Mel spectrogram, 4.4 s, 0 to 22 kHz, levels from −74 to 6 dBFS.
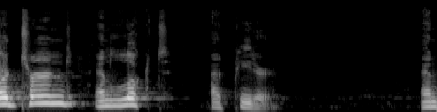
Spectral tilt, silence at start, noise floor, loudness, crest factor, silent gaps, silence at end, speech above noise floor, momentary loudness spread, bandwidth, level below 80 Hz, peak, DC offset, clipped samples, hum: -7 dB/octave; 0 s; -73 dBFS; -22 LUFS; 20 dB; none; 0 s; 51 dB; 18 LU; 16 kHz; -74 dBFS; -4 dBFS; under 0.1%; under 0.1%; none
